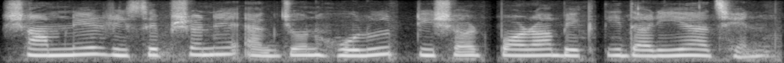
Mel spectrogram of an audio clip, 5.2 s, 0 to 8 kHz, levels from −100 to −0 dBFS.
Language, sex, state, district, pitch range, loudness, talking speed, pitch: Bengali, female, West Bengal, Alipurduar, 245-270 Hz, -16 LUFS, 115 wpm, 255 Hz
